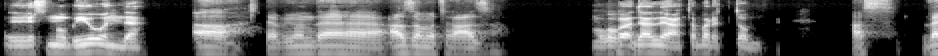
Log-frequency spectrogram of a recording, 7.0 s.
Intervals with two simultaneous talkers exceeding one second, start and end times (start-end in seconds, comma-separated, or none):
none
